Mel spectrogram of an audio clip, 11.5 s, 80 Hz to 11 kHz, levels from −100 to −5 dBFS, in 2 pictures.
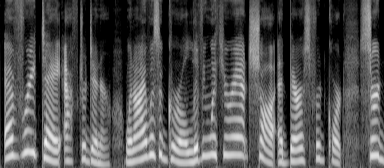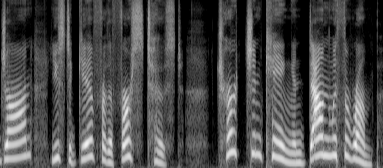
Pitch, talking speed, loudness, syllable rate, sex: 260 Hz, 170 wpm, -21 LUFS, 4.2 syllables/s, female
